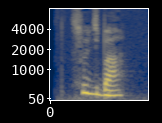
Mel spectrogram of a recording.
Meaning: destiny, fate, doom, fortune, predestination
- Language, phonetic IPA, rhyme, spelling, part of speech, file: Russian, [sʊdʲˈba], -a, судьба, noun, Ru-судьба.ogg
